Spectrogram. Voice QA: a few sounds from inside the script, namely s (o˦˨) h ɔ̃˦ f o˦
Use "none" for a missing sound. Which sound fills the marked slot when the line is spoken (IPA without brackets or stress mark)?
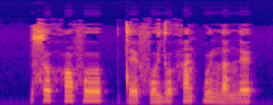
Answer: o˦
